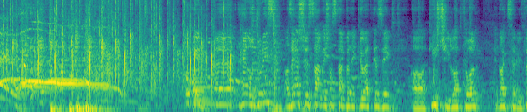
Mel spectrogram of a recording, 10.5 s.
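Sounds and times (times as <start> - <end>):
audience applause: 0.0 - 5.7
speech: 6.1 - 10.5.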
